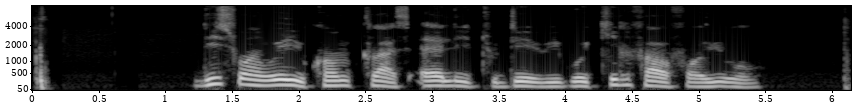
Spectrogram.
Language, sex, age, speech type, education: Nigerian Pidgin, male, 15-29, read, primary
